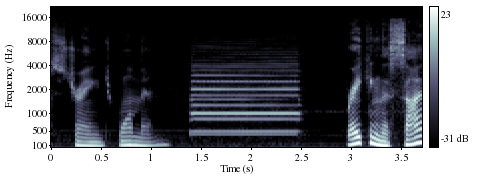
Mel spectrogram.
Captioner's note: horn honks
